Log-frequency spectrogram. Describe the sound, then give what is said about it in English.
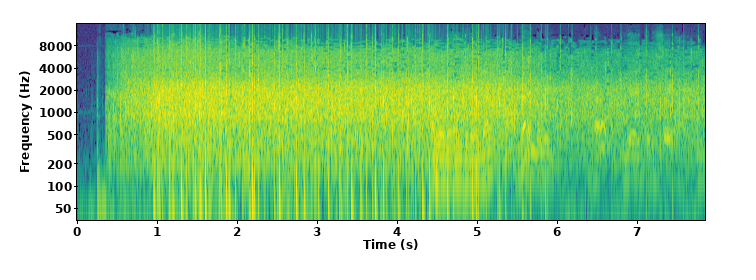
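Loud, dense audience applause swells in quickly and holds steady for several seconds, a thick wash of clapping hands, with a few voices calling out over it as it begins to ease. “Round of applause for this fucking man, please.”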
